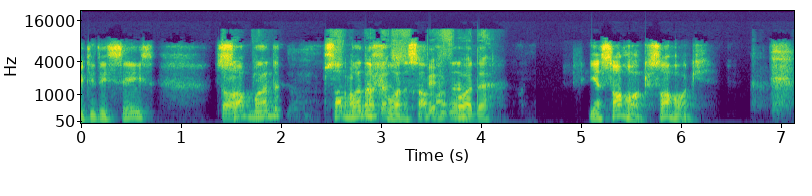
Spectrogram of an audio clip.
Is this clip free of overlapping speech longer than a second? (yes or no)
no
